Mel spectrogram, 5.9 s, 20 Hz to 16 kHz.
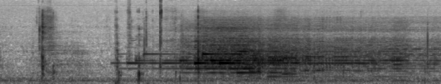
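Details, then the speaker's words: Dell Inspiron 8100 laptop running Windows Millennium: the startup chime comes out thin and buzzy, with notes breaking up and rasping. This is the unmistakable sound of a ruined built-in speaker. "Did you hear that? Because that is the unmistakable sound of a ruined speaker."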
